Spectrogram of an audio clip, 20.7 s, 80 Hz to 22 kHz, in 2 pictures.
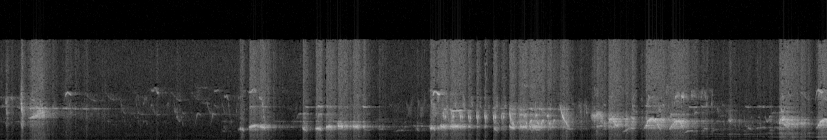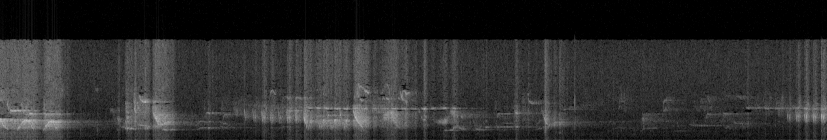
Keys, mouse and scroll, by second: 1.9 shift+f, 4.3 f, 5.6-7.6 scroll up 2, 7.6 f, 8.7-10.6 ctrl+drag, 10.6 alt+middle click, 11.2 scroll down 1, 11.4 middle click, 12.1 f, 13.0 ctrl+click, 13.7 alt+middle click, 14.2-15.3 ctrl+drag, 15.3 alt+middle click, 16.0 ctrl+click, 16.9 alt+middle click, 17.8 ctrl+click, 18.6-19.6 alt+middle drag, 19.6 ctrl+click, 20.5 alt+middle click.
